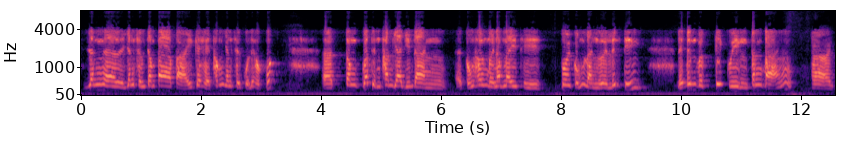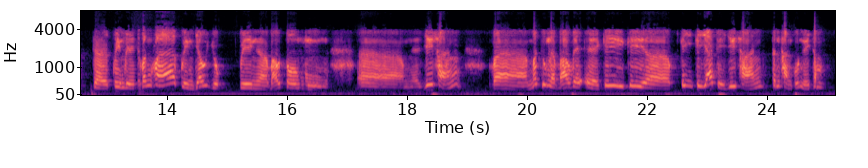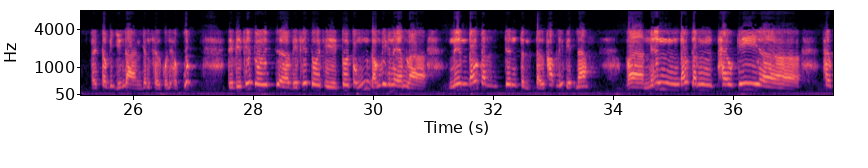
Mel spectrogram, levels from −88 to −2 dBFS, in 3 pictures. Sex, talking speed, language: male, 190 wpm, Vietnamese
